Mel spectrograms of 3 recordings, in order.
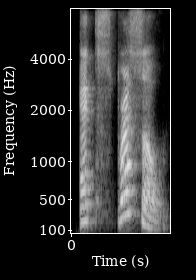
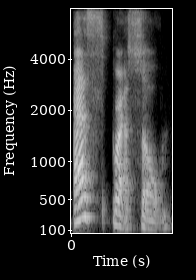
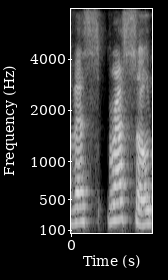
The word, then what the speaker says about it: espresso: People say espresso, they should say espresso. This is a very common error probably because it sounds like express which means fast but it's really espresso.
